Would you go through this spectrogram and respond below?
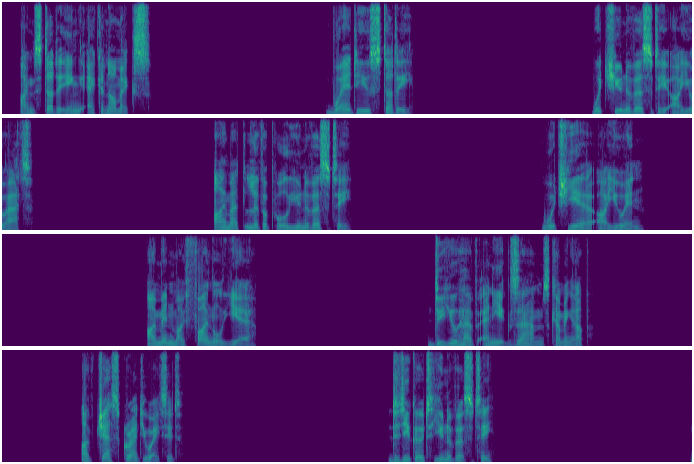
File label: English Sentences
